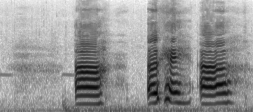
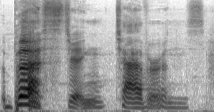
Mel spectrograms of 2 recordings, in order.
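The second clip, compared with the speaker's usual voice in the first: "bursting taverns" drawn out very slowly, "bursting" heavily stressed; lower, slow mock-seductive "bursting taverns"; imitating Astarion's enunciation; 8 semitones lower, much slower than usual. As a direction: savour "bursting" the way he does. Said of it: "this selective enunciation".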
